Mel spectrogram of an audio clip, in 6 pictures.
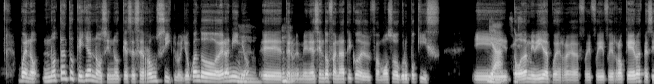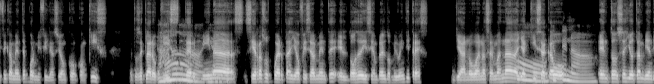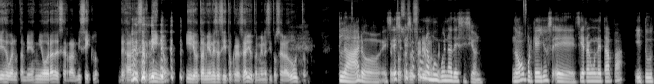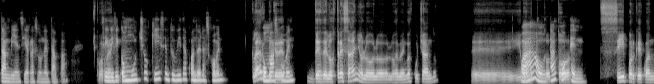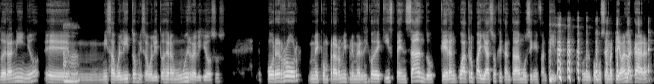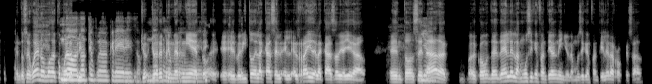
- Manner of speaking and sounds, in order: tapping; laugh; unintelligible speech; laugh; unintelligible speech; chuckle
- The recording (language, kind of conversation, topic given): Spanish, podcast, ¿Cómo cambió tu relación con la música al llegar a la adultez?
